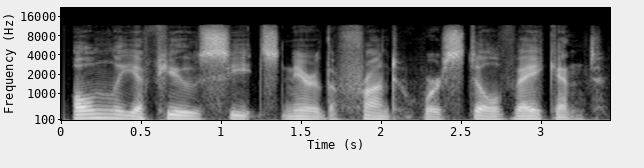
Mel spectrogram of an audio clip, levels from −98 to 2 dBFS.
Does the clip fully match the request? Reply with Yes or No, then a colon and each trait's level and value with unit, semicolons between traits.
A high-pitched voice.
No: low, 100 Hz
